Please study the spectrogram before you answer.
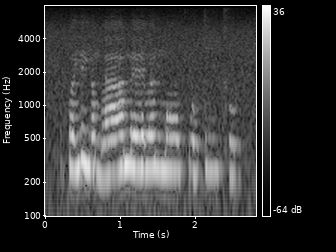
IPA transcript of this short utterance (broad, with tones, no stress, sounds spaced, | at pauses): p ɐ˨˥ j e˨ j ɐ˨˩ m l aː˨˥ m ɛː˧ l ɐ˧ n m ɔː˨ kʷʰ ɐ˨ w t̪ iː˧ kʰ ʊ˨ k̚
